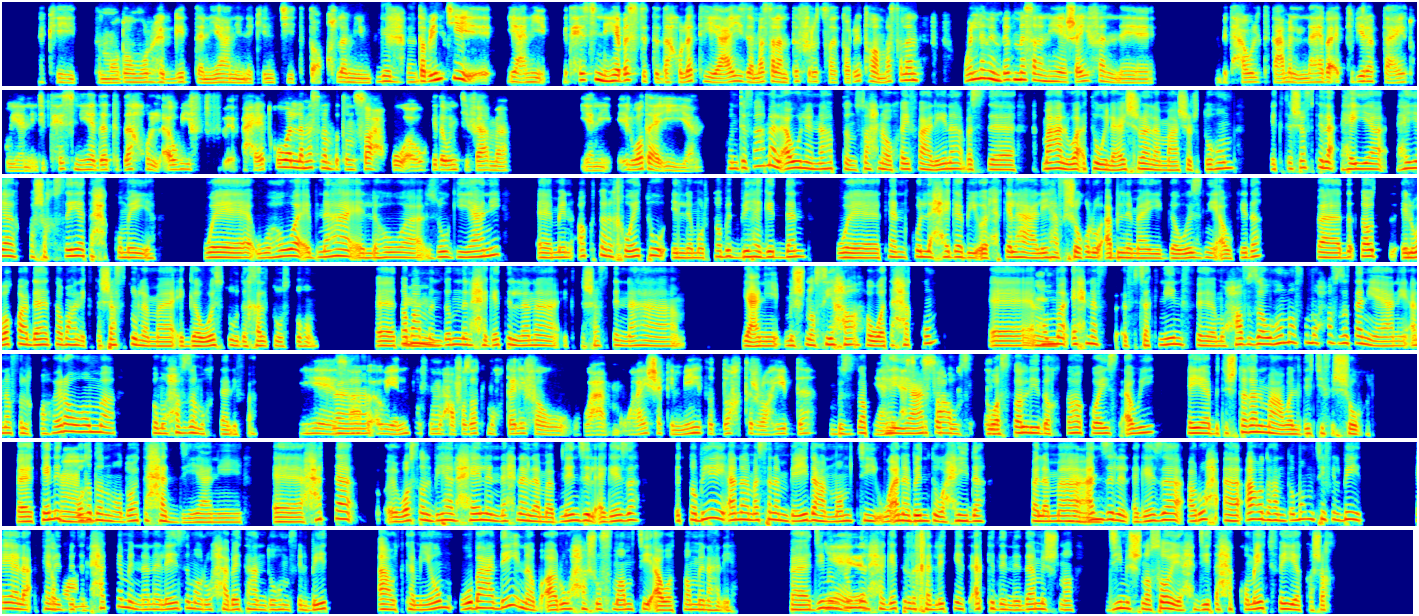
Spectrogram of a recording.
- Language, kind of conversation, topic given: Arabic, advice, إزاي ضغوط العيلة عشان أمشي مع التقاليد بتخلّيني مش عارفة أكون على طبيعتي؟
- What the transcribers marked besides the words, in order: none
